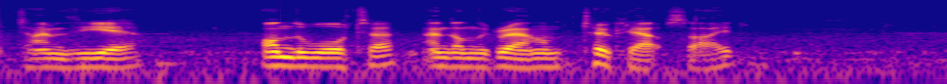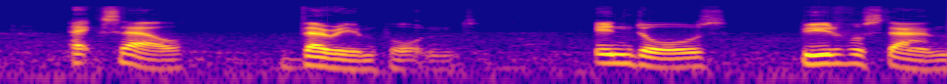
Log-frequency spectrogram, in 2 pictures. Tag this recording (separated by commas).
Speech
